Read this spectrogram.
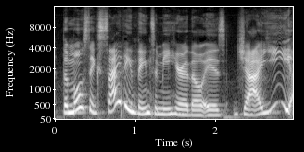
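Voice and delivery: normal talking voice

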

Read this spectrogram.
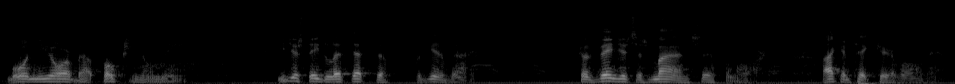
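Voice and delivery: low, hushed voice of God, retold; quiet divine reassurance. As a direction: drop low and soft, as God settling a worry. Voicing God's reassurance to him.

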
